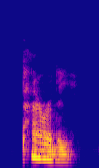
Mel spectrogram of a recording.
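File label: "parody", British English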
